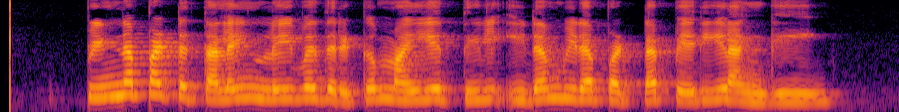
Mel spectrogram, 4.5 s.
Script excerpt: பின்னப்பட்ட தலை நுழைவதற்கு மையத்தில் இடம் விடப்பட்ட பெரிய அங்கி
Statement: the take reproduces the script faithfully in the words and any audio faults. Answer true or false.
true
